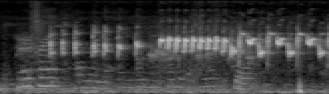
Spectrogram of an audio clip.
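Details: Sooty-headed bulbul giving a quick series of clipped notes that speed into a fast, even trill, then shift to bouncing, up-and-down whistled phrases; faint low hum in the background.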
